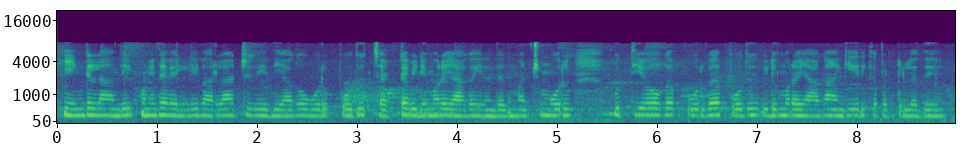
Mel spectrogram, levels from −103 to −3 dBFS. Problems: background conversations at intervals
